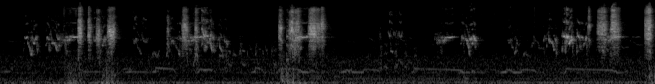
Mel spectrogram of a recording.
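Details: Pet budgerigars, Texas, USA, 2025: busy chirping and rasping warble throughout, loud bursts every second or so, over a soft low wavering whistle.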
